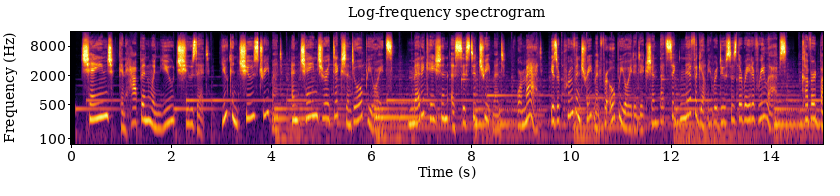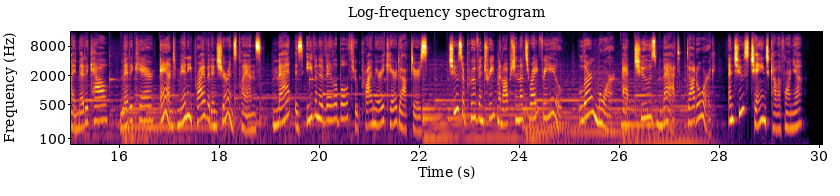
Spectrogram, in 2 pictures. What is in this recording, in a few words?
Radio ENG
